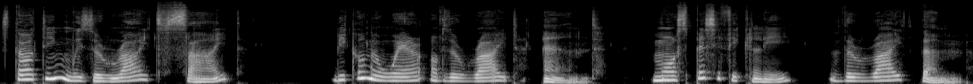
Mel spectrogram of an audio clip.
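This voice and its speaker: A woman guiding a yoga nidra meditation in calm, measured instructions, leaving pauses between phrases. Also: on the low side. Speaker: meditation guide.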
